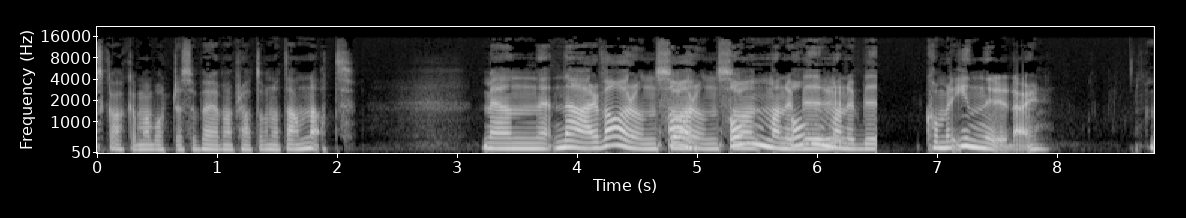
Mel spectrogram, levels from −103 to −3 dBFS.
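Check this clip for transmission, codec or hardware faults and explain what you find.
One fault is present: a doubled audio track from 4.78 to 6.50 s. A second full-band copy, about as loud, trails by roughly half a second, likely from a slower parallel capture path, and starts and stops abruptly.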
